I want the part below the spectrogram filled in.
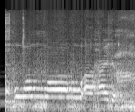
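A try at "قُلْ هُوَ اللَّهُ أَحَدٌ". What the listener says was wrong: Because you pronounce it with a K.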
